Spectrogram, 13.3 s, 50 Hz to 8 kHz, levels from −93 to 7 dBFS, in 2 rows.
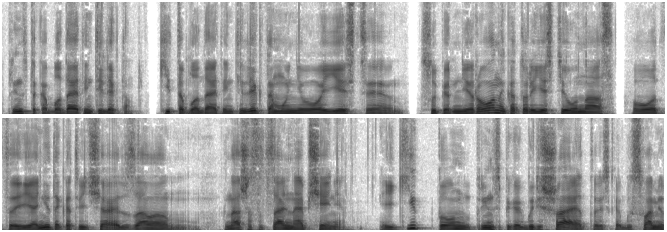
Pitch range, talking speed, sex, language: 90-110 Hz, 175 wpm, male, Russian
